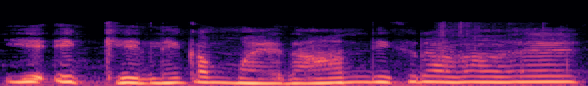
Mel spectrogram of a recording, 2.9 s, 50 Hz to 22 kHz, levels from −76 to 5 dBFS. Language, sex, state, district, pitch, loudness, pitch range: Hindi, female, Chhattisgarh, Raipur, 245 Hz, -13 LUFS, 215-255 Hz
